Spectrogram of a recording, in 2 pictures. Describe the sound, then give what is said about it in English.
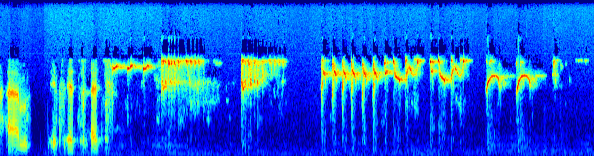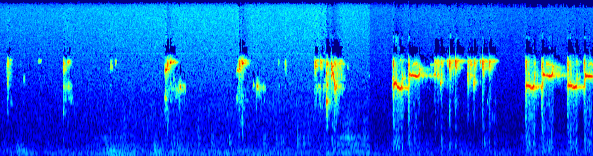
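A song thrush sings loud, clear phrases, each one repeated two or three times before switching, with short pauses between bursts. Bright, no other sounds. “The song thrush, by the way, if you find a stone in your garden or a piece of concrete”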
